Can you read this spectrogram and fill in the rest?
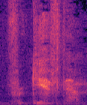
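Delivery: barely a breath, whispered. Acted. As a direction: breathe the words out softly. Jesus's words on the cross.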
